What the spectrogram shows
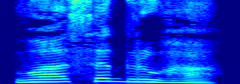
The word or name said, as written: ವಾಸಗೃಹ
